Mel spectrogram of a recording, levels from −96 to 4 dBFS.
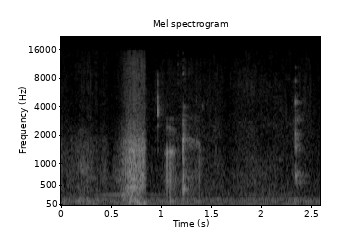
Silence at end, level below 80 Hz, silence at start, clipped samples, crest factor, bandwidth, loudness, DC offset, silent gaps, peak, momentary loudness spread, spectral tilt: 0 s; -66 dBFS; 0 s; under 0.1%; 24 dB; 16 kHz; -49 LUFS; under 0.1%; none; -28 dBFS; 19 LU; -3.5 dB/octave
